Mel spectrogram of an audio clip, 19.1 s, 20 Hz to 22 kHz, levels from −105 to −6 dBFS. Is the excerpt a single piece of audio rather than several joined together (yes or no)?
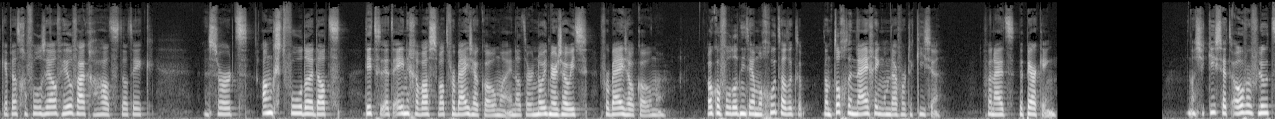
no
